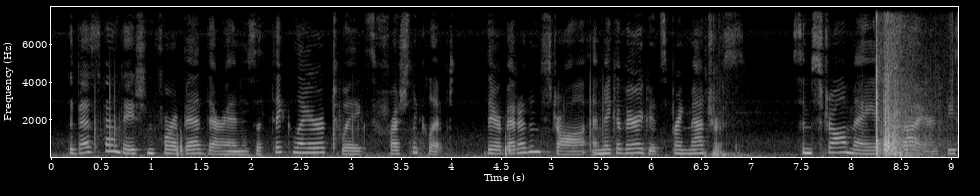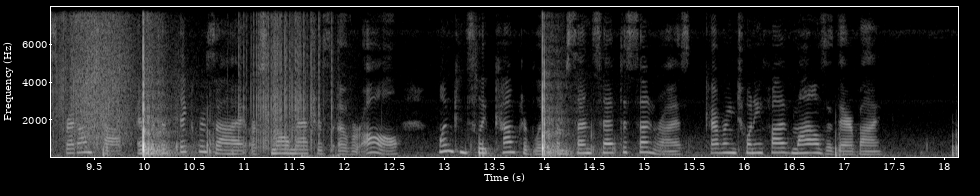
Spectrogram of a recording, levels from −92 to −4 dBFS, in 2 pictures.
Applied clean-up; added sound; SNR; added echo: none; Fireworks; -2 dB; none.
